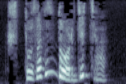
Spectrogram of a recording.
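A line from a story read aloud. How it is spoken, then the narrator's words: Slightly sharp interruption. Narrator (Russian): прервала ее миссис Керю немножко резко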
